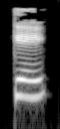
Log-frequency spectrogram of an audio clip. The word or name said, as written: 给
